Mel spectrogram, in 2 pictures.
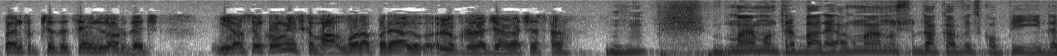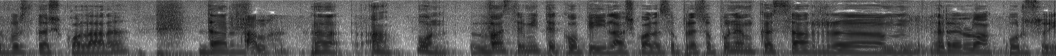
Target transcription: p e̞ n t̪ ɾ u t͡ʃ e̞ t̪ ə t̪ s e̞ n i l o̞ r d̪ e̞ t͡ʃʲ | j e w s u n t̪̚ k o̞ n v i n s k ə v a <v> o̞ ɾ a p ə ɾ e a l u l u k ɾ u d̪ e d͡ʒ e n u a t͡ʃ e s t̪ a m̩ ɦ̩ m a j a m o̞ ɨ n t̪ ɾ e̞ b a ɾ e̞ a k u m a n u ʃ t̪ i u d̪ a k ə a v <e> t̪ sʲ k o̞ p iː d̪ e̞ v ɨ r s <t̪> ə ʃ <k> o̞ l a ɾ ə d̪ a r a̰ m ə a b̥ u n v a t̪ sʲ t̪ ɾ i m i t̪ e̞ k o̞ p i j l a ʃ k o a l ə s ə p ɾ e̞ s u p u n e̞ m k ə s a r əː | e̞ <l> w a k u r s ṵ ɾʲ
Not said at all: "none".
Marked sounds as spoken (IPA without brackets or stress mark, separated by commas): v, e, t̪, k, l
